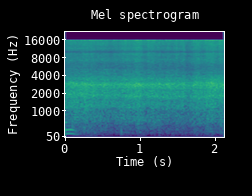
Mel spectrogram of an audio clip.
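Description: Crumpled aluminium foil crinkling steadily as a hand grabs and pulls it out of a plastic bin bag, with the bag rustling too.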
